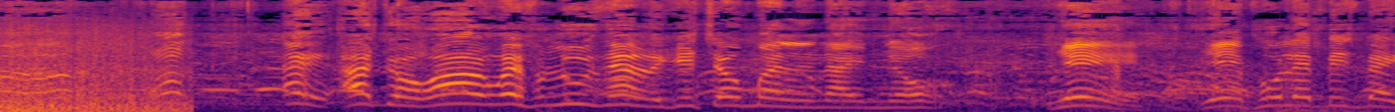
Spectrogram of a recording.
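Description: Men talk and shout excitedly nearby.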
